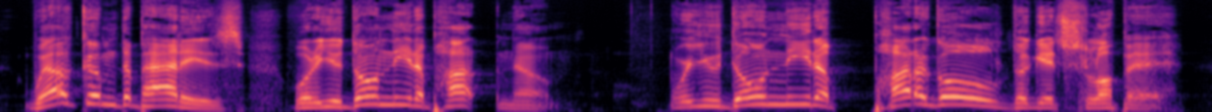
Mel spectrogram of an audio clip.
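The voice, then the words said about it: Put-on Irish accent. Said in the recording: “my Irish accent ... I can do it. I can do it.”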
